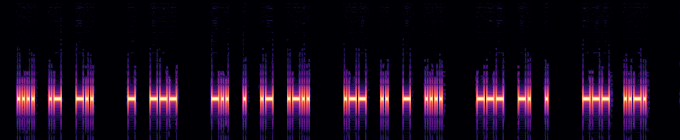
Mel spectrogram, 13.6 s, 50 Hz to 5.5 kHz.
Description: Morse code, heard as a keyed tone, about 25 wpm, spaced as for 18 wpm, 700 Hz. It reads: HAD TO DEAL WITH ONE OF
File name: Pinocchio / Pinocchio ch6 12 25 ik1hge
